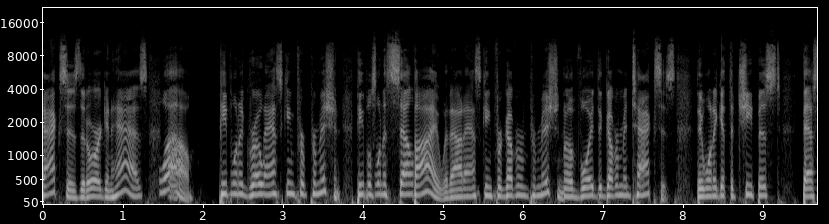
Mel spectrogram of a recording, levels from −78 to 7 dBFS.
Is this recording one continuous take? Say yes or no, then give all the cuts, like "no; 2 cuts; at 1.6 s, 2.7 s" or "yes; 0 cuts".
no; 6 cuts; at 1.4 s, 2.3 s, 2.7 s, 4.1 s, 4.6 s, 6.5 s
